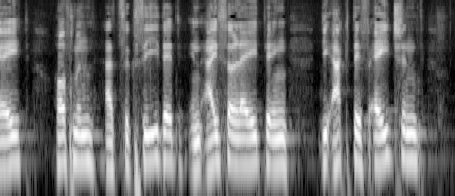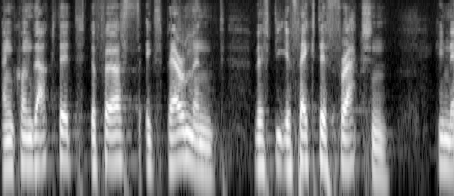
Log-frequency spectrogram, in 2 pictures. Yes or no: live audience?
yes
